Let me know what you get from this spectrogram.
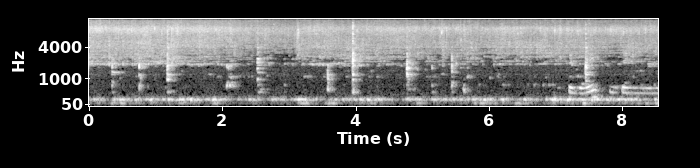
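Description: Cucumber, garlic and dried shrimp sizzling as they stir-fry in a non-stick pan, with a wooden spatula knocking and scraping against the pan every second or so. A steady low hum runs underneath.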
